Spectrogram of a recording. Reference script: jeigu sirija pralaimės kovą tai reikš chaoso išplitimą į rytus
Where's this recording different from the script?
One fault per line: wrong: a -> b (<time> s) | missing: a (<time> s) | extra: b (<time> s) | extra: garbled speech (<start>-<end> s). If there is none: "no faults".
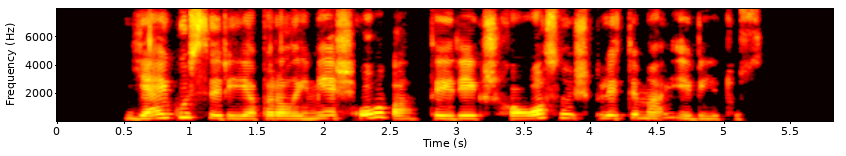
no faults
